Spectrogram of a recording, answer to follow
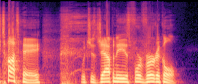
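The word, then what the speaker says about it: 縦: here is one from Grant taught a is pronounced like taught a which is Japanese for vertical incidentally yoko is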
